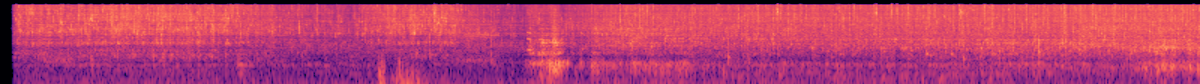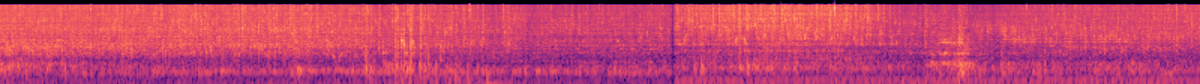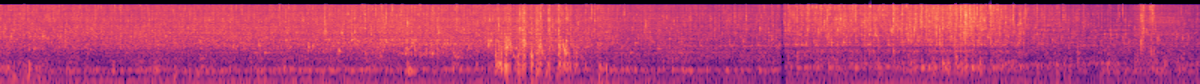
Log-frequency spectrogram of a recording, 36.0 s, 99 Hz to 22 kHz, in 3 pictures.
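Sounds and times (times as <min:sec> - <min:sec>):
toilet water rushing and swirling: 0:00.1 - 0:36.0
toilet tank refilling: 0:00.2 - 0:36.0.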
